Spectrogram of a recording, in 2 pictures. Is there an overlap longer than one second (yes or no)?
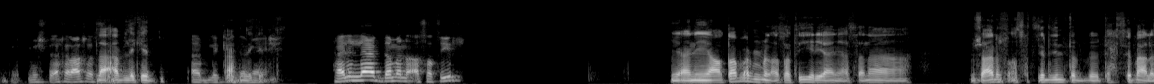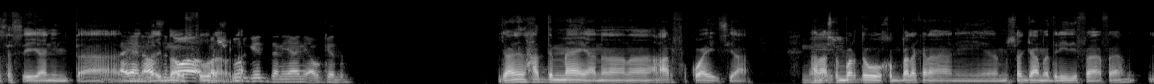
yes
